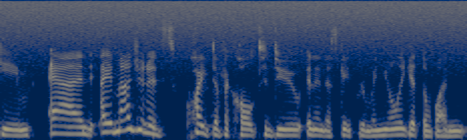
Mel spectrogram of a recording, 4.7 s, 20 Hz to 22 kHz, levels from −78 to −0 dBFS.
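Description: From the first moment to the end, the speech sits under a thin, steady hiss that climbs sharply toward the top of the band. That's low bit depth with noise shaping: the coarse rounding, which points to about 5 bits, gets pushed upward, leaving hiss roughly as loud as the speech itself.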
